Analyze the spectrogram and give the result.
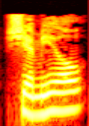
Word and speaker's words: Shamil: All right, so now I want to get to this Hamil Basayev. Oh, I mispronounced his name. There's an S at the beginning of it. It's not Ham, it's Sham. Sham, S-H-A-M. Shamil Basayev.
